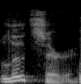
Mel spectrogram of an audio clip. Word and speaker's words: Lutzer: How do you say it, Pastor? – I call it Lutzer. – Lutzer. Well, what do you know? – That's the correct pronunciation.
